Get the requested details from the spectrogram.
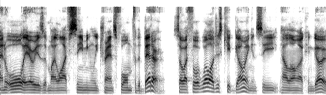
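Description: Against a quiet background, a man with an Australian accent speaks at a fairly low pitch and a moderate pace, with ordinary pitch variation and hardly any pauses. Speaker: entrepreneur and alcohol-free coach. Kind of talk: podcast interview.

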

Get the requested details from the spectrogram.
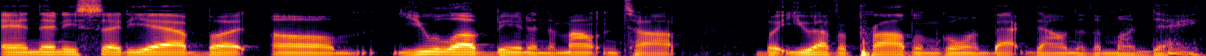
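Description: Speaking with a Midwestern American accent, a man keeps a fairly even intonation at a fairly quick pace in a very clean recording with a silent background. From Toledo, Ohio. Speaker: church worship team member. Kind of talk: faith-based conversation, personal testimony. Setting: at the church.

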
